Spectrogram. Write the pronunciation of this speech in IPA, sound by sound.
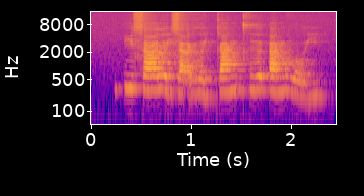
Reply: ʔ i˧ s aː˨˦ l ə̰˧˨ j z a̰ː˧˨ ɣ ə˧˩ j k a˨˦ ŋ t̪ʰ ɨ˨˦ ə̯ ʔ a˨˦ ŋ v o˧˩˨ j

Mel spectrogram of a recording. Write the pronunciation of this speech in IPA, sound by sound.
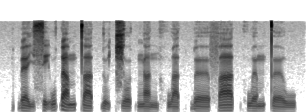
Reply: ɓ ɛ˧˩ j s ḭ˧˥ w ɗ a˨˦ m t̪ a˨˩ t̚ ɗ ṵ˧˨ t͡ɕ o˨˩ t̚ ŋ a˧˩ n h w a˨˩ t̚ ɓ əː˨˩ f aː˦˥ t̚ h w ə˨˦ m t̪ ə˨˩ w

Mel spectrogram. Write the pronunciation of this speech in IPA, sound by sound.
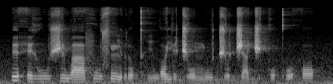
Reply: ɪ˦ h e˨ ɣ uː˨ ʃ ɪ˦ w aː˨ f u˦˨ s ĩ˦˨ r o˨ kʰ i˨ w ɔ˦ j ɪ˦˨ d͡ʒ oː˨ m uː˦ d͡ʒ o˦ d͡ʒ a˨ d͡ʒ ɪ˨ k o˦ kʼ o˨ h ɔ˦

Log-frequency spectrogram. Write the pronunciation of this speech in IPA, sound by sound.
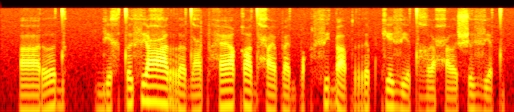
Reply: aː˨ ɾ əː˥ d | bʲ æ˨ x t ə˥ fʲ ɐ˥ ʕ a˦ r ɐː˨ d ʕ ə˨ p h æː˥ q ɐː˦ d ħ æː˨ p æ˨ d p ɐ˦ q fʲ ɘ˥ ɠ aː˩ p r ɛ˥ p kʲ ɛ˥ vʲ ɛː˨ t ʁ ɘ˨ ħ ɐː˨ ʃ ɘ˥ vʲ a˨ t

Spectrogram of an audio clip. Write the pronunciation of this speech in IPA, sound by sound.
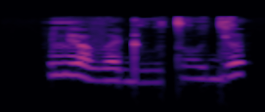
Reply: lʲ ɒ v ɜ ɖ ṳ t ɔ̤ ɟ ə

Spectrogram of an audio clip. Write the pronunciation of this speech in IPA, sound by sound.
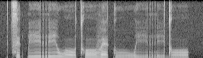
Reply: t͡s ɪ˦ k͡p iː˦ r iː˦ w oː˨ tʰ oː˦ β ɛ˨ k uː˨ w iː˨ r i˨ d oː˦

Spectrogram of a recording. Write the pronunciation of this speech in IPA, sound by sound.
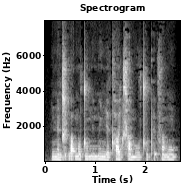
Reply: ɲ ã˦˨ d͡ʑ ʊ˦ ʔ w ä˦ ʔ n o˦˨ ʊ̯ t ũ˦ m ĩ˦ m ĩ˦ ɲ e˨ tʰ a˦˨ ɪ̯ t͡ɕʰ ã˦˨ m o˦ ʊ̯ tʰ u˦˨ pʰ ɪ˦ ʔ sʰ ã˦˨ ŋ ũ˦˨

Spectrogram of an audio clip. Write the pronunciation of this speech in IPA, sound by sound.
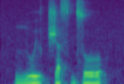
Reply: ʎ u lʲ t͡ʃ a s d͡z o

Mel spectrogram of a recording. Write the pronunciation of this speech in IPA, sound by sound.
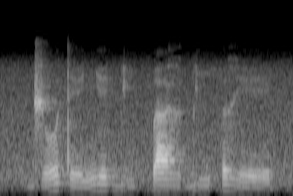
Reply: d͡ʒ oː˨˦ t eː˨ ɲ eː˧ ɡ͡b iː˨ ɡ͡b a˨ ɣ ə˨ ɡ͡b iː˨ h ə˧ ɣ eː˨

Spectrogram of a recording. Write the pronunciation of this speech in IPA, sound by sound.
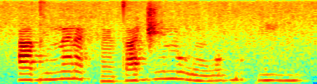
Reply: a˧ d i˧ n ɛ̃˦ ɾ ɛ̃˧ h ɛ̃˨ t a˨˦ d͡ʒ i˦ n u˦˨ w ũ˨ w o˨˦ ɡ͡b u˦˨ k i˨˦ j i˧

